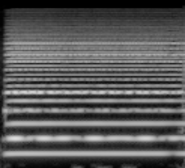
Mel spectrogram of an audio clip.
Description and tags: real master accordeon
accordeon, instrument, master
